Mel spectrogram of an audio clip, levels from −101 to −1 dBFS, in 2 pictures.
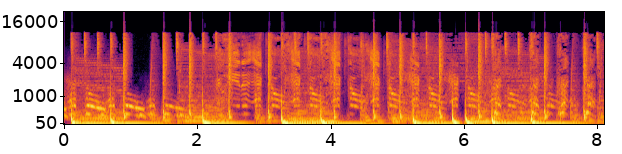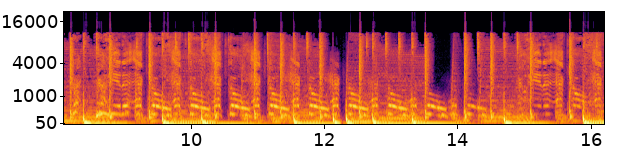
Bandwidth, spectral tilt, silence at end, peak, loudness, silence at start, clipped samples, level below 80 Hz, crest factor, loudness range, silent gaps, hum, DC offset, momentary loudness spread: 12 kHz; -4 dB/octave; 0 s; 0 dBFS; -13 LUFS; 0 s; under 0.1%; -14 dBFS; 12 dB; 1 LU; none; none; under 0.1%; 4 LU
